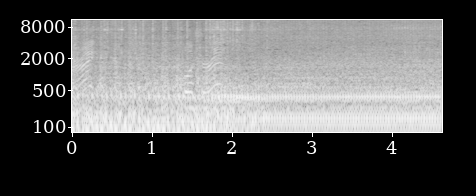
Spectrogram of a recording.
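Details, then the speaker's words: Toro 721R single-stage snowblower, unused for a few years, cold start after four primes with the choke on: a couple of pull-start strokes, then it catches into a steady, even hum with no knocking; runs healthy and quiet. "Running good. Sitting. Let's check paddles. Good. Quiet. Sounds good."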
